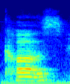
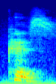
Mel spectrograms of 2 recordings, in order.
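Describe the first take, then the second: First: The vowel in 'cause is full and longer. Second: The vowel in 'cause is a short schwa. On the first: "in speaking we make it 'cause" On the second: "even shorter with schwa"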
